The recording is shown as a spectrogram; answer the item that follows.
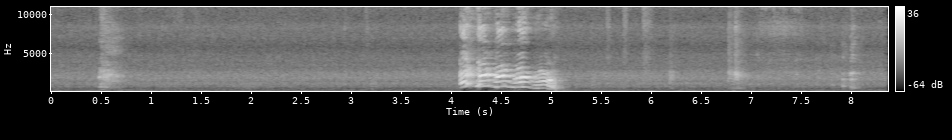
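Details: A Shih Tzu alongside its 19-day-old puppies; a faint yip early on, then one strained, quavering whimper lasting about a second that slides downward at the end, with a couple of faint clicks afterward.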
